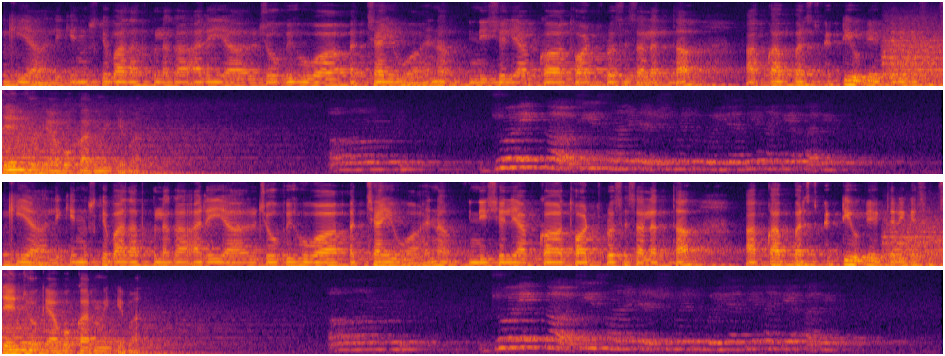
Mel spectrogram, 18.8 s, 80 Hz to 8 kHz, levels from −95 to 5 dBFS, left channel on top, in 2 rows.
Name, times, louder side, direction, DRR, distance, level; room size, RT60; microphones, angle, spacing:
voice 1, 0.0-10.8, right 1 dB, 55° right, 7 dB, 0.8 m, -22 dB
voice 2, 7.6-8.0 12.7-13.5 14.2-17.7, left 1 dB, 25° right, -9 dB, 3.1 m, -35 dB
sound 1, 8.8-11.5, left 2 dB, 35° left, 1.3 m, -32 dB
16.0 x 13.5 x 2.5 m, 2.2 s
head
